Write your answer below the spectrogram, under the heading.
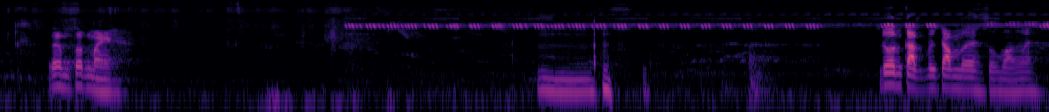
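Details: Household cats squabbling among themselves, with three bursts of low warbling yowls at the start, middle and end, while a steady high insect whine runs through the second half.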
